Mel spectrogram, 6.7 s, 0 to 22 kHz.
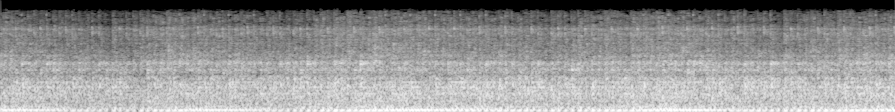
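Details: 1954 Ferguson TE20 (TEF) diesel tractor, cold start on the heater plug, governor fitted with a stronger spring: steady diesel clatter at idle, speed hunting slightly up and down while cold, then settling; normal cold diesel idle.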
